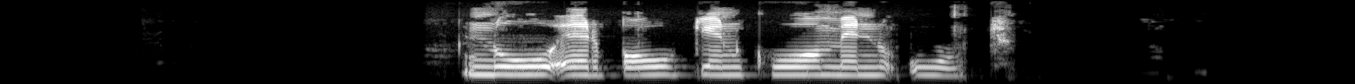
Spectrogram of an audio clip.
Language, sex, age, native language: Icelandic, male, 6, Icelandic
